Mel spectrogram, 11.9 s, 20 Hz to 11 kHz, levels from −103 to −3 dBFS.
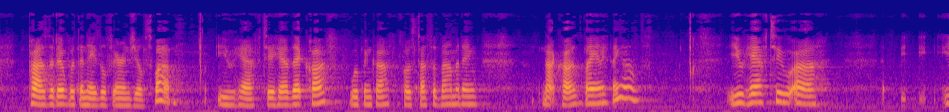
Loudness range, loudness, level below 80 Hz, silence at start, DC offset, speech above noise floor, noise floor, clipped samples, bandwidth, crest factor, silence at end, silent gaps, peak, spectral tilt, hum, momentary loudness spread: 3 LU; -31 LUFS; -68 dBFS; 0 s; under 0.1%; 27 dB; -58 dBFS; under 0.1%; 8 kHz; 24 dB; 0 s; none; -10 dBFS; -7 dB/octave; none; 21 LU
